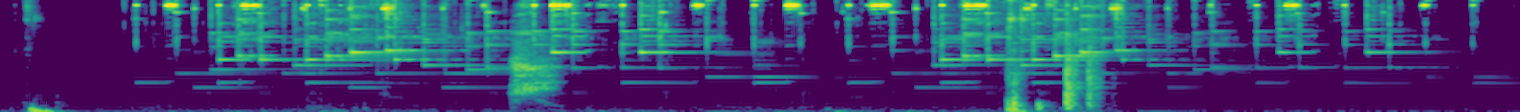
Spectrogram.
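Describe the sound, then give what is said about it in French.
A small music box plinks out a slow tune, Peter and the Wolf (Pierre et le loup), in bright, metallic single notes, fairly soft, with a couple of brief low thumps or handling noises partway through. “Et donc je lui ai fait écouter et il voulait toucher du doigt cette petite, euh, oh ce petit mécanisme.”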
